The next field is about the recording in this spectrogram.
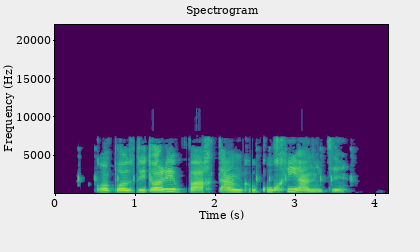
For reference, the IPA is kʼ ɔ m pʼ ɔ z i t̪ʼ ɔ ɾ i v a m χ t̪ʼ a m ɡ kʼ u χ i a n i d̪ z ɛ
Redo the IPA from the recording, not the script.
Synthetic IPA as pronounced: kʼ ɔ m pʼ ɔ z i t̪ʼ ɔ ɾ i v a χ t̪ʼ a ŋ ɡ kʼ u χ i a n i d̪ z ɛ

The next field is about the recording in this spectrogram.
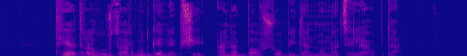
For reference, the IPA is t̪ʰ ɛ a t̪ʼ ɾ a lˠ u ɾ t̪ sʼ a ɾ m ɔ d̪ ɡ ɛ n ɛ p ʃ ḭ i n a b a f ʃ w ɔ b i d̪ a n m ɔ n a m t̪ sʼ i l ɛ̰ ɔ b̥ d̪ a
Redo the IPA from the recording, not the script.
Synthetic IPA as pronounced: t̪ʰ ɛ a t̪ʼ ɾ a lˠ u ɾ t̪ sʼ a ɾ m ɔ d̪ ɡ ɛ n ɛ p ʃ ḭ a n a b a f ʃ w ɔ b i d̪ a n m ɔ n a t̪ sʼ i l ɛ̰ ɔ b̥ d̪ a

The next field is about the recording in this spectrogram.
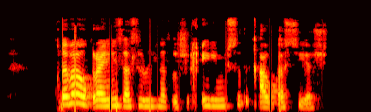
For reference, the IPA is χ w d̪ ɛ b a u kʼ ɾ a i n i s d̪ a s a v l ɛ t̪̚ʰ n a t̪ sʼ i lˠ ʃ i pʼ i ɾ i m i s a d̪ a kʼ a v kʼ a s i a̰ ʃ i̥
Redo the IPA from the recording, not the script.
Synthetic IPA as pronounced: χ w d̪ ɛ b a u kʼ ɾ a i n i s d̪ a s a v l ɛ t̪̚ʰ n a t̪ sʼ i lˠ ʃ i qʼ i ɾ i m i s a d̪ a kʼ a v kʼ a s i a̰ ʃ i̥

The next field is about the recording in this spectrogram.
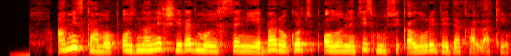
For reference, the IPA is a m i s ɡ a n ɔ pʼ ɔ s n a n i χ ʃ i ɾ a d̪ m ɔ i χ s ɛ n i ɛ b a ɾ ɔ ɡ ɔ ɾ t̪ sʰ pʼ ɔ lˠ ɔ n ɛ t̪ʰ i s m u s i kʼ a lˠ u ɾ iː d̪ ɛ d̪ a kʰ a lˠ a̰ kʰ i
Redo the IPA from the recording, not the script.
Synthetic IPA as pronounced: a m i s ɡ a m ɔ pʼ ɔ z n a n i χ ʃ i ɾ a d̪ m ɔ i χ s ɛ n i ɛ b a ɾ ɔ ɡ ɔ ɾ t̪ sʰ pʼ ɔ lˠ ɔ n ɛ t̪ʰ i s m u s i kʼ a lˠ u ɾ i d̪ ɛ d̪ a kʰ a lˠ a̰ kʰ i

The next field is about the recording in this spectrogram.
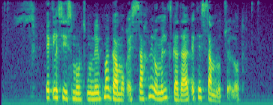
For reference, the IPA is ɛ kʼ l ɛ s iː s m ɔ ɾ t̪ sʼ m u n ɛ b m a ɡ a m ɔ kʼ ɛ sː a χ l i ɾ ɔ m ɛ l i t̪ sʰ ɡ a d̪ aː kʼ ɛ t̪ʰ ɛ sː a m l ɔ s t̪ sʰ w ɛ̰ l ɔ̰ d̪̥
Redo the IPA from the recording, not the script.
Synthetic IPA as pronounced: ɛ kʼ l ɛ s iː s m ɔ ɾ t̪ sʼ m u n ɛ b m a ɡ a m ɔ qʼ ɛ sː a χ l i ɾ ɔ m ɛ l i t̪ sʰ ɡ a d̪ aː kʼ ɛ t̪ʰ ɛ sː a m l ɔ t̪ sʰ w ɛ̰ l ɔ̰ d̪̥

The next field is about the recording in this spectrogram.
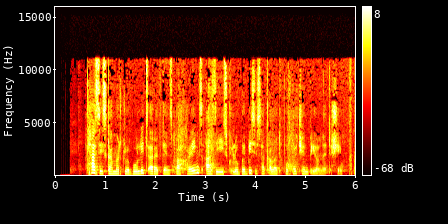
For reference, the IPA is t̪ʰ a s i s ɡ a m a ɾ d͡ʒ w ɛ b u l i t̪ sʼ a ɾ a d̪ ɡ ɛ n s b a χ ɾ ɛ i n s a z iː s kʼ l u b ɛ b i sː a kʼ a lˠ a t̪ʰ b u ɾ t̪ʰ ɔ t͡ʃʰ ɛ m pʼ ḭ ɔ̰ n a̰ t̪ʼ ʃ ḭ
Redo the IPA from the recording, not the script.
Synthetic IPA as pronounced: t̪ʰ a s i s ɡ a m a ɾ d͡ʒ w ɛ b u l i t̪ sʼ a ɾ a d̪ ɡ ɛ n s b a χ ɾ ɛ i n s a z iː s kʼ l u b ɛ b i sː a kʼ a lˠ a t̪ʰ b u ɾ t̪ʰ ɔ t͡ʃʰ ɛ m pʼ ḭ ɔ̰ n a̰ t̪ʼ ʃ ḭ

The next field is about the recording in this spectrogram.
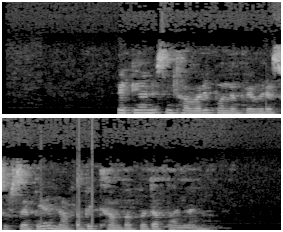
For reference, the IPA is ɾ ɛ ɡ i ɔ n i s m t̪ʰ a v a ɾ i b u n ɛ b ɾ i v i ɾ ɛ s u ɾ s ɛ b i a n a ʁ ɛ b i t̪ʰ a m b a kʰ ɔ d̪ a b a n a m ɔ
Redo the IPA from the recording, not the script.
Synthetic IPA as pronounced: ɾ ɛ ɡ i ɔ n i s m t̪ʰ a v a ɾ i b u n ɛ b ɾ i v i ɾ ɛ s u ɾ s ɛ b i a n a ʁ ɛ b i t̪ʰ a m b a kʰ ɔ d̪ a b a n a n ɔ

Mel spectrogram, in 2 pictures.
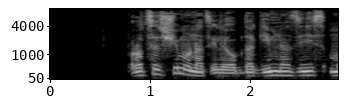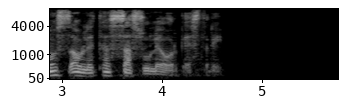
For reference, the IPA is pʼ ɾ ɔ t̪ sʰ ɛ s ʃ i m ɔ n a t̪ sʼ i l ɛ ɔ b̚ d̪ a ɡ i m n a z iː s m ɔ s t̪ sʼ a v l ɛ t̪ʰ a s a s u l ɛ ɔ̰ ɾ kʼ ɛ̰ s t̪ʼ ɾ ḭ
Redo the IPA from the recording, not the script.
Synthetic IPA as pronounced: pʼ ɾ ɔ t̪ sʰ ɛ s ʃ i m ɔ n a t̪ sʼ i l ɛ ɔ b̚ d̪ a ɡ i m n a z iː s m ɔ s t̪ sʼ a v l ɛ t̪ʰ a s a s u l ɛ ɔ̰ ɾ kʼ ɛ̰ s t̪ʼ ɾ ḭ

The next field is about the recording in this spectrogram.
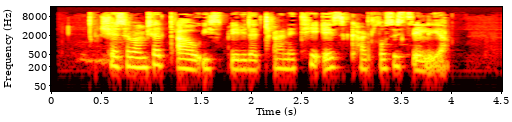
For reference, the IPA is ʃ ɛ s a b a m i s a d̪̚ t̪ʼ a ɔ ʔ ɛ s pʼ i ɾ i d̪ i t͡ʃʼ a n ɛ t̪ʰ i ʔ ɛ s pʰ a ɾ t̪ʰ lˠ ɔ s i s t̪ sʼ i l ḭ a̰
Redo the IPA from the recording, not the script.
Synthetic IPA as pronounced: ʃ ɛ s a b a m i s a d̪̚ t̪ʼ a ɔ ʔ i s pʼ i ɾ i d̪ a t͡ʃʼ a n ɛ t̪ʰ i ʔ ɛ s kʰ a ɾ t̪ʰ lˠ ɔ s i s t̪ sʼ i l ḭ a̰

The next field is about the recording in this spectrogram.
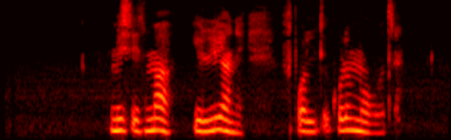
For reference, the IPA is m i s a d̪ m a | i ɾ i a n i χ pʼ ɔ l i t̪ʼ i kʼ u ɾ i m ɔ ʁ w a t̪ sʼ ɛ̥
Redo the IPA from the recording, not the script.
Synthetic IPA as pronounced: m i s i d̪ m a | i l i a n i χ pʼ ɔ l i t̪ʼ i kʼ u ɾ i m ɔ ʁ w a t̪ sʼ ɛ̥

